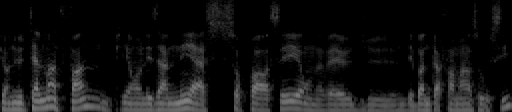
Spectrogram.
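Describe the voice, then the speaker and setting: A man with a plain, everyday voice speaks at a fairly quick pace with hardly any pauses, in a medium pitch with ordinary pitch variation. The background is quiet. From Quebec City, Limoilou. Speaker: baseball coach and professor. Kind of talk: casual interview.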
